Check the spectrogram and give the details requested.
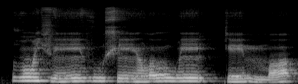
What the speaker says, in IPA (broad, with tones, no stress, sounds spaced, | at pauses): ðˤ ũ˦ j v ẽː˨˥ v u˦ ʃ ẽː˦˨ lˠ oː˦ w ẽː˦ kː e˨˥ mː ɒ˨˥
